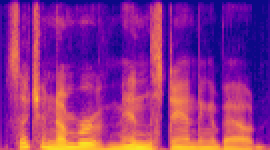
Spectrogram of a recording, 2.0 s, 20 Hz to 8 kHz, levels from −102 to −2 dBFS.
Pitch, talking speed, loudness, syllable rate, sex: 140 Hz, 205 wpm, -15 LUFS, 5.4 syllables/s, male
